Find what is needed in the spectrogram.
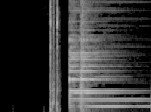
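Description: Subscribe-button sound effect: a short double click, then a notification-bell ding about a second in that rings on and slowly fades.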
